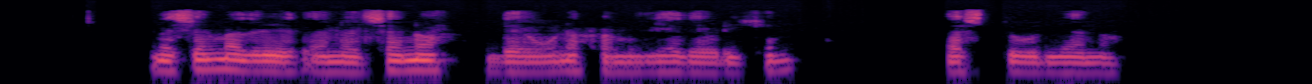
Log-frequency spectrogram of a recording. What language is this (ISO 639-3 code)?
spa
